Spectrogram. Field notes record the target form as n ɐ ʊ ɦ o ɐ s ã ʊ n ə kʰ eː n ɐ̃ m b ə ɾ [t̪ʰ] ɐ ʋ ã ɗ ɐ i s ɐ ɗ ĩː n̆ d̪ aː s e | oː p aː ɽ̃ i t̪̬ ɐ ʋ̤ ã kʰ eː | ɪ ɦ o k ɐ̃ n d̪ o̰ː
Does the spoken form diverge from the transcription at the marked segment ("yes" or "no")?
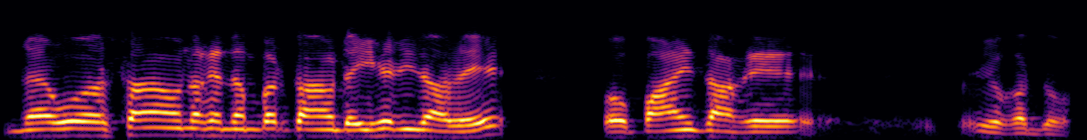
yes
